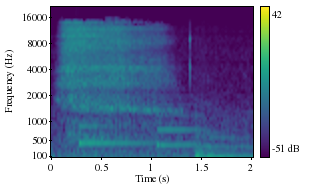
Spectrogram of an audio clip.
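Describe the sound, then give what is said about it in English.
A slow, deep inhale makes a soft, airy rush that lasts about a second, quiet under sustained gentle tones. “Now I want you to take a deep breath in.”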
